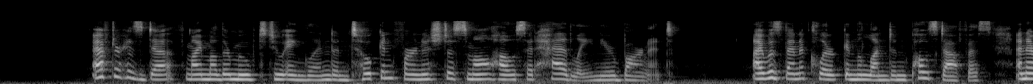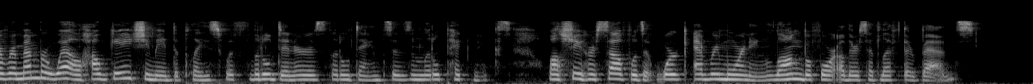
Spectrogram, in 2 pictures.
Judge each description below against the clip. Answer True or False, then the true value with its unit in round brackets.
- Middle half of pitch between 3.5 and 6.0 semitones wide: False (2.6 semitones)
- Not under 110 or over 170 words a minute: False (180 wpm)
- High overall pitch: True (225 Hz)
